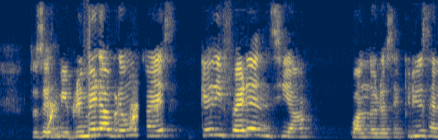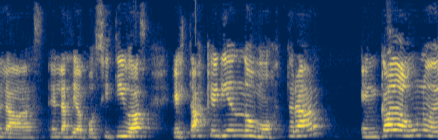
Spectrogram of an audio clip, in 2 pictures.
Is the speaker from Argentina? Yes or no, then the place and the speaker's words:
yes; Argentina; ejercí dando clases en Argentina, soy argentina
